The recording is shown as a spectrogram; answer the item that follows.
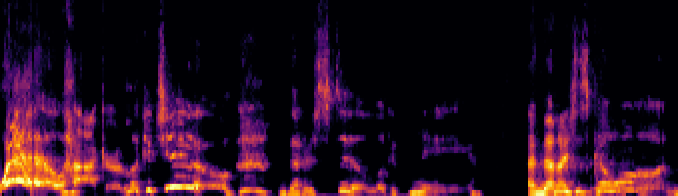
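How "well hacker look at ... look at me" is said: big, lively, swooping sing-song character voice. Showing the warm-up catchphrase line for a cartoon character: Wicked's catchphrase voice. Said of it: "I go".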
